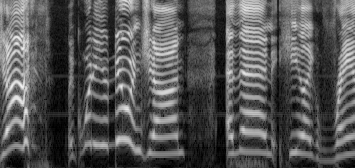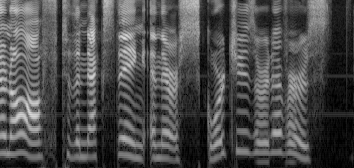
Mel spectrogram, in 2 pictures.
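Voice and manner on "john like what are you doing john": mock, high-pitched yelling, hollering. Retelling a game where a teammate ran in circles: retelling yelling at the TV. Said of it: "So I kept yelling at the T V".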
